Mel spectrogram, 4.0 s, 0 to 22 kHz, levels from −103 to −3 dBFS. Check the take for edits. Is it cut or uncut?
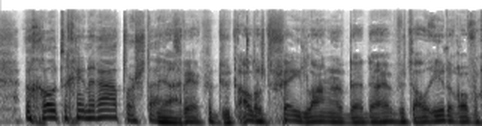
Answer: cut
